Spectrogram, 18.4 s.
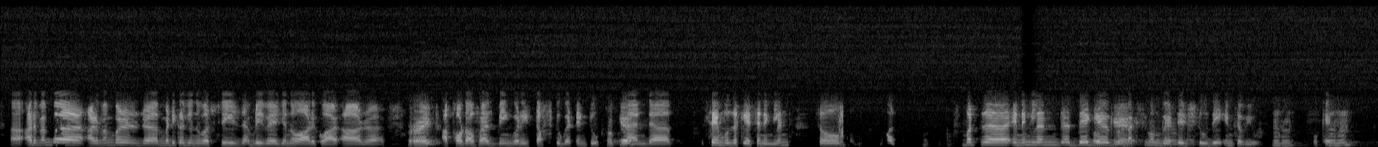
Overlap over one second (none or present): present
